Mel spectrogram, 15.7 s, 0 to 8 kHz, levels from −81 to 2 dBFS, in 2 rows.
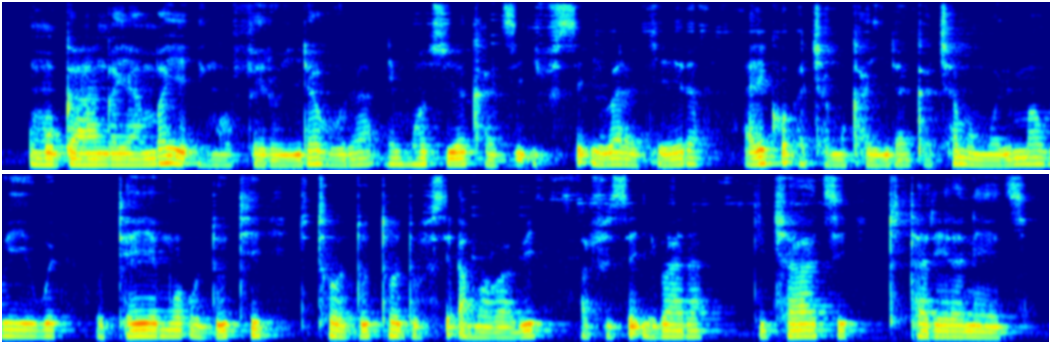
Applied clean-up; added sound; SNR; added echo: neural separator model SepFormer DNS4.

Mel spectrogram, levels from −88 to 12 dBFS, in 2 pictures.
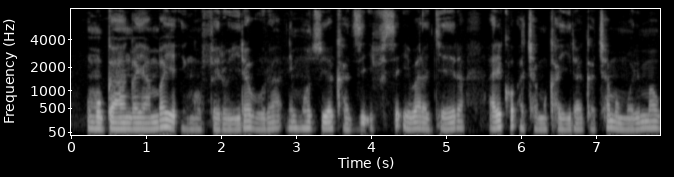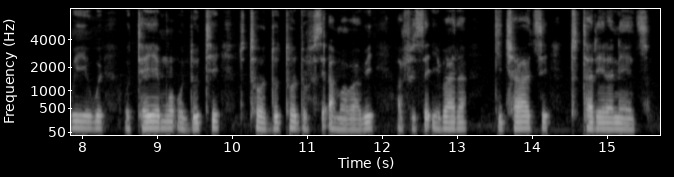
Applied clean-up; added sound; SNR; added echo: none; none; none; none.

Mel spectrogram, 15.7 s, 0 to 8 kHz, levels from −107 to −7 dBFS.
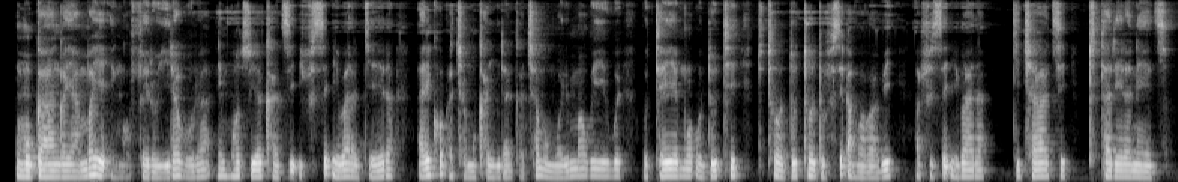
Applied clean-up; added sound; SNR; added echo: neural mask model DeepFilterNet 3.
